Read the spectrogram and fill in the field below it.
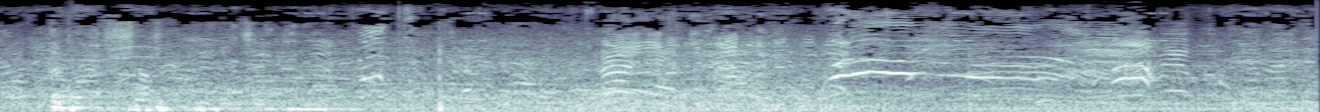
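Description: A large outdoor crowd of spectators cheers and shouts.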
